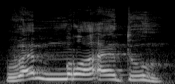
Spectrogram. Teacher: রয়ে তাকরির আছে, রটা কেঁপে যাবে, ভাইব্রেট করবে।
